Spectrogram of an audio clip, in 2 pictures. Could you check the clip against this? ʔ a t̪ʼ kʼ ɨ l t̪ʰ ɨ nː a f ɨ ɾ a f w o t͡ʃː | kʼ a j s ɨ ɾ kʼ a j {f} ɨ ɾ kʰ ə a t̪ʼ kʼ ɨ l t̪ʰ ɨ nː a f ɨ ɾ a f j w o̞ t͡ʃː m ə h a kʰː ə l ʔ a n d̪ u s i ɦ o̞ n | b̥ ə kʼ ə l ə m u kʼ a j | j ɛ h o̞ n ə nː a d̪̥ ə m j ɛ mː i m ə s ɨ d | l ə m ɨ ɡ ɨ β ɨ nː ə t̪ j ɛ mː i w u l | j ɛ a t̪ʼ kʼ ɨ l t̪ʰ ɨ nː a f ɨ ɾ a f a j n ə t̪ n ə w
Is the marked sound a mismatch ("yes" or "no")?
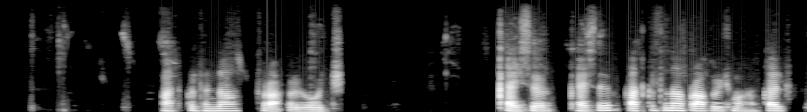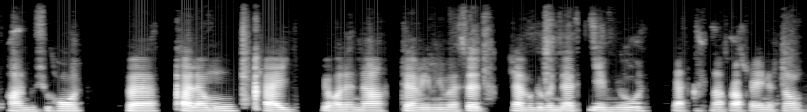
yes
